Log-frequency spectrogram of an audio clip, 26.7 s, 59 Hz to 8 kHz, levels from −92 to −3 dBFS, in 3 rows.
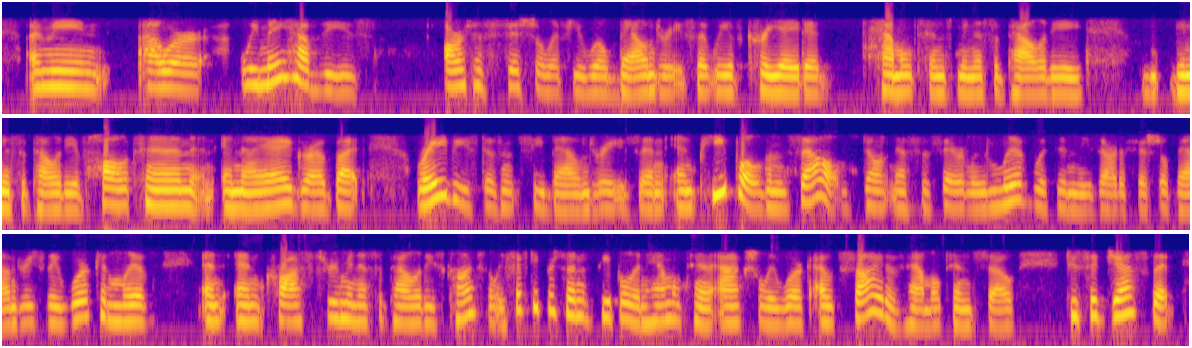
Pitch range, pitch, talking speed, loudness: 155-195 Hz, 170 Hz, 145 wpm, -18 LUFS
